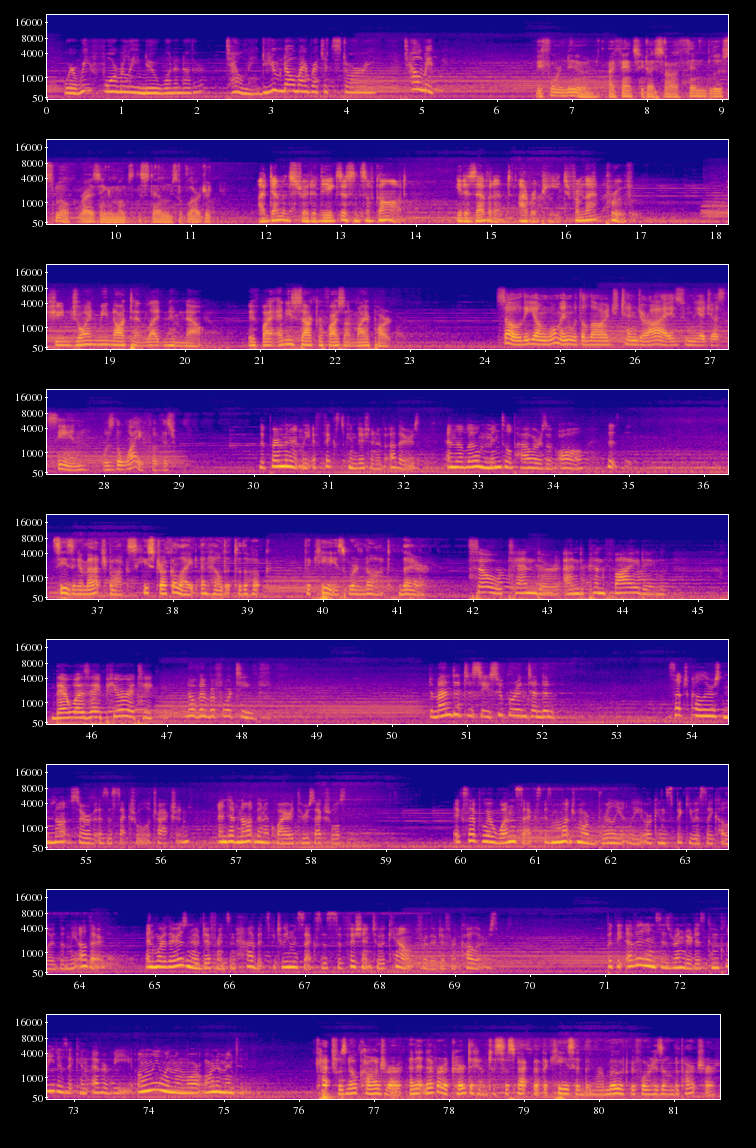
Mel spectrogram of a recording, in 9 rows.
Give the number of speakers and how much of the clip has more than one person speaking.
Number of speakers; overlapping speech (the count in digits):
9, no overlap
